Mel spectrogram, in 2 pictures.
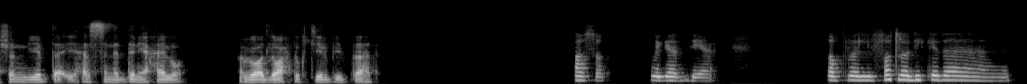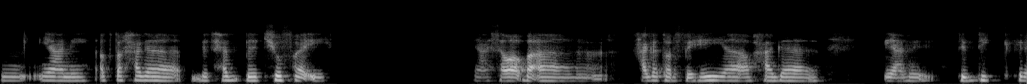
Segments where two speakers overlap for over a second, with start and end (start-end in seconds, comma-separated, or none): none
